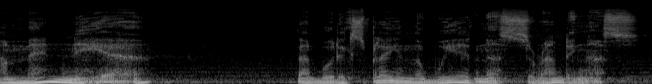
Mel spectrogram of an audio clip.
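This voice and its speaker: Long, frequent pauses mark a man's put-on character voice. He speaks at a very slow pace with a very deep, low pitch. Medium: machinima. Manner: halting, searching.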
